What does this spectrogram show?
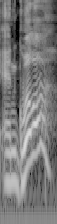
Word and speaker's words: Anguilla: Strain on my face here America andilla Mississippi Anguilla Chris that's cor yeah angua okay he he challenged me to pronounce it uh you spent some days nights in Anga before NE yeah man Anga look let me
